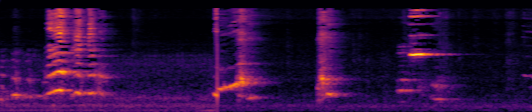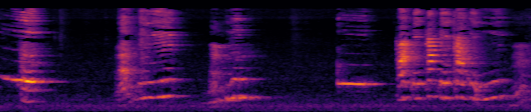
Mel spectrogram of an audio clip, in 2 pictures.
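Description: A parrot talks in short mimicked word bursts with squawky, nasal tones and a few whistled notes, roughly every second, in a quiet room.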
